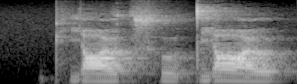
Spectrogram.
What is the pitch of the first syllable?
rising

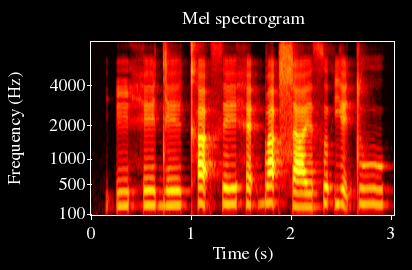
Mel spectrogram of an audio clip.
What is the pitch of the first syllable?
low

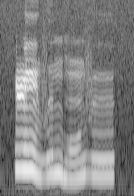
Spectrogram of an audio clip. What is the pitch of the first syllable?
falling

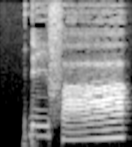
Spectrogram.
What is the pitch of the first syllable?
high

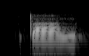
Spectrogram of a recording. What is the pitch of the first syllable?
low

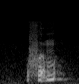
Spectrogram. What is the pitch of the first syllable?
rising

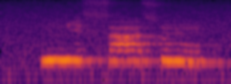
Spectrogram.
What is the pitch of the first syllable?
falling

